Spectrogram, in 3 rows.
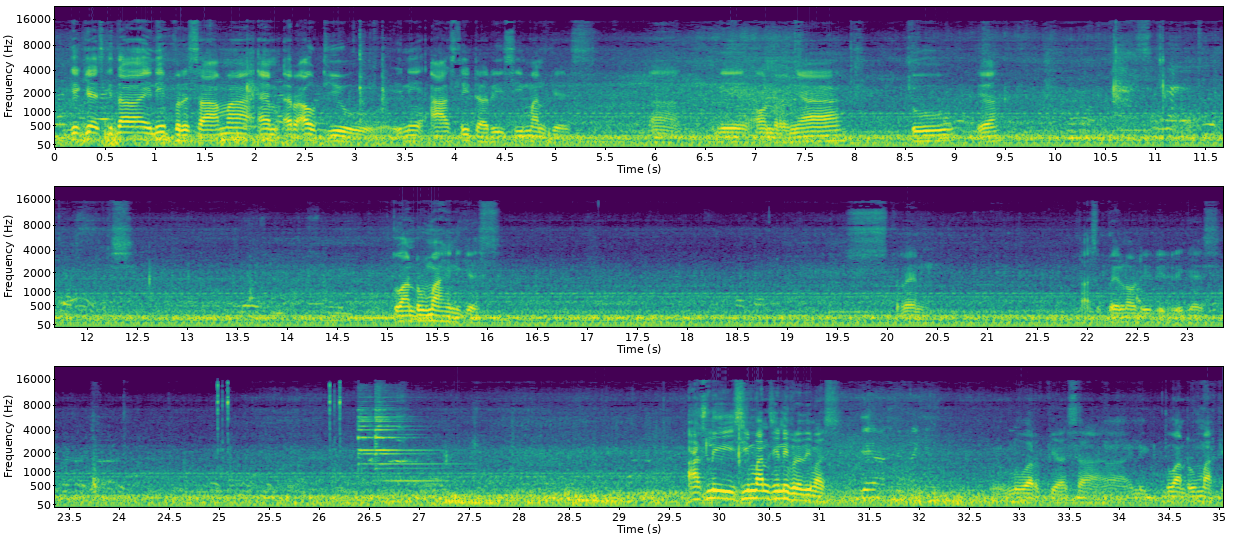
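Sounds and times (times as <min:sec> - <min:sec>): engine idling: 0:00.0 - 0:35.0
steady low rumble: 0:00.0 - 0:35.0
bell-like metallic ring: 0:26.4 - 0:27.6.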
